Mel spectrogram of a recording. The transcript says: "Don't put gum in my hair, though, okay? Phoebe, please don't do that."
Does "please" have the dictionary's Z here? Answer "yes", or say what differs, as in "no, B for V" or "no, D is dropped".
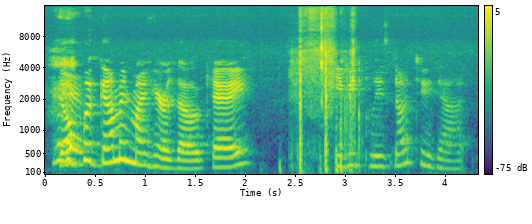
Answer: yes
